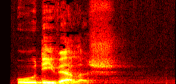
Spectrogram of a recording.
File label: "Odivelas", Portugal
